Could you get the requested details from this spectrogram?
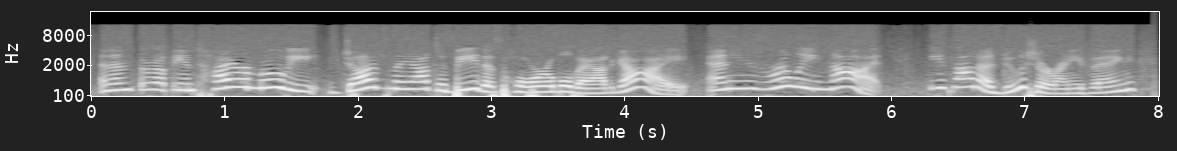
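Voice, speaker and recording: A woman's extremely high-pitched voice with very wide pitch swings at a moderate pace, amid noticeable background noise and audible room echo. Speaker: video blogger. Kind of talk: casual rant. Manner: hesitant, lots of fillers; animated.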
